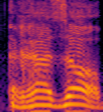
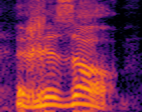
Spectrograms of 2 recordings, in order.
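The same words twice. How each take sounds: First: غذا said ghazâ, short a first; غذا pronounced ghazâ; fatha on first. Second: غذا said ghezâ, short e first; غذا pronounced ghezâ; kasra on first. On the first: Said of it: "به فتح اول". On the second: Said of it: "به کسر اول". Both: Shown as a demonstration.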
